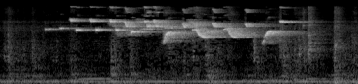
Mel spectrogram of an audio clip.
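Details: Saffron finch song given while facing another bird. After a quiet start comes a dense cascade of high sliding whistles, then a few shorter notes, with a continuous low electrical hum behind.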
